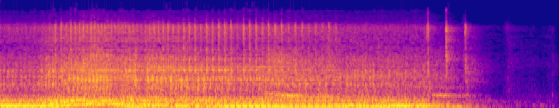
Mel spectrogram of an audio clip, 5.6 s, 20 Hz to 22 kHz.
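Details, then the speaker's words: Stels Viking V-800 snowmobile that lay a long time on its right side after a rollover. It is quiet at idle, but when revved a rapid rattling knock rides the revs and fades as they drop. The noise seems to come from the front cylinder: rod bearing knock, teardown likely. "вот сейчас ничего криминального нету вот на холостом нету газу даешь"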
